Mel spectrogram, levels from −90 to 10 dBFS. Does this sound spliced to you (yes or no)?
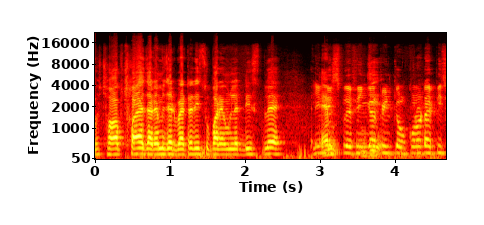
no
